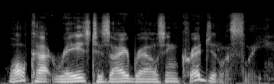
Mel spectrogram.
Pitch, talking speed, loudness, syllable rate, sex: 130 Hz, 110 wpm, -16 LUFS, 4.6 syllables/s, male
